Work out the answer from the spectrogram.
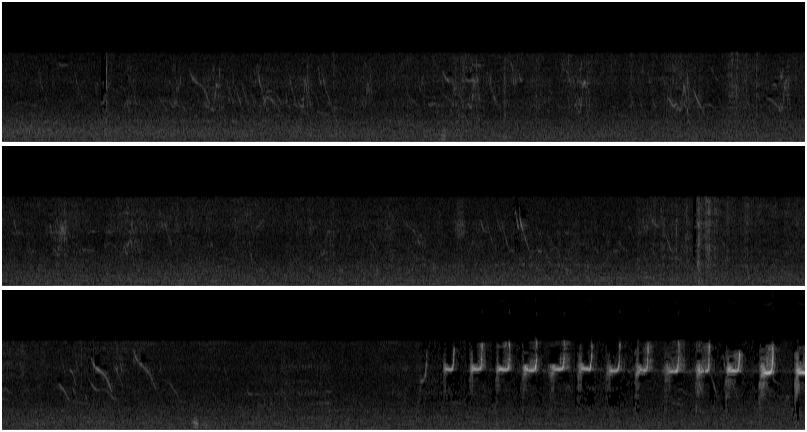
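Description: Faint chirps of many small wild birds over a steady hiss, then a bird's rapid series of sharp, high-pitched calls, about four or five a second, that start about twenty seconds in and grow steadily louder.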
